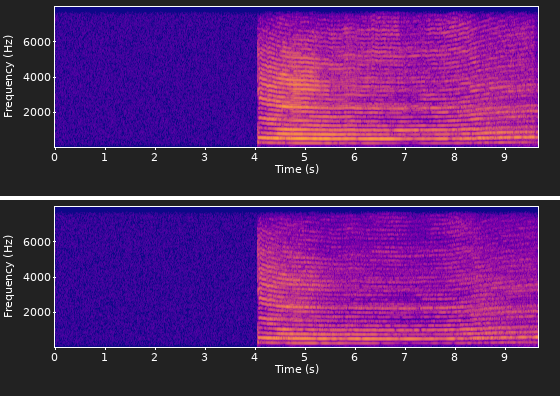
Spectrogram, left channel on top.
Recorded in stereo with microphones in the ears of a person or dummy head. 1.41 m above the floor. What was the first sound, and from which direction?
A shout, 5° left (ahead or behind).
